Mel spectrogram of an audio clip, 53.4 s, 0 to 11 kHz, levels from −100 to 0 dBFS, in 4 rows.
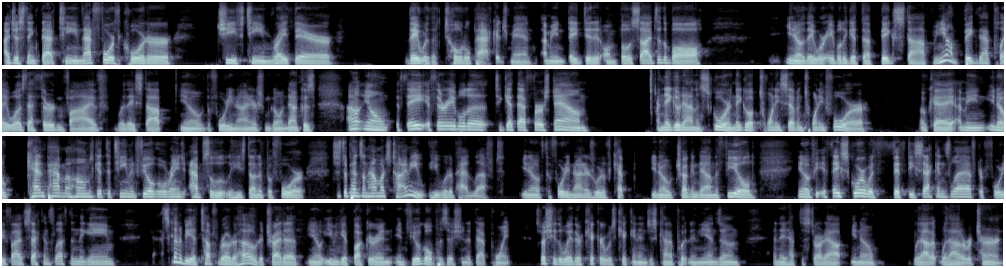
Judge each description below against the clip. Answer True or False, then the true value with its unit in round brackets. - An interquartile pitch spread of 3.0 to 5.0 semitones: True (3.7 semitones)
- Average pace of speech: False (230 wpm)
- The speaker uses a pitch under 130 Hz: True (120 Hz)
